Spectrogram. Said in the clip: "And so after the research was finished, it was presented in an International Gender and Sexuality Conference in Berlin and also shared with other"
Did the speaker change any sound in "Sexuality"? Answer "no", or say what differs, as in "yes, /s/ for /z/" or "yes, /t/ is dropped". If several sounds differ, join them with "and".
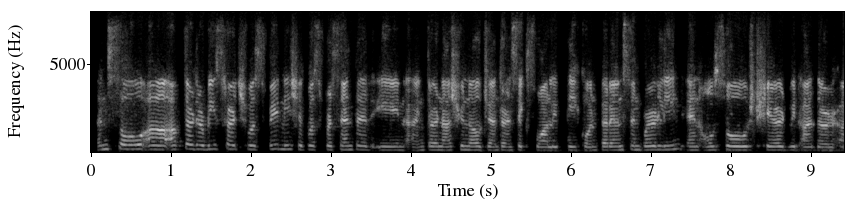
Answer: yes, /s/ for /ʃ/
